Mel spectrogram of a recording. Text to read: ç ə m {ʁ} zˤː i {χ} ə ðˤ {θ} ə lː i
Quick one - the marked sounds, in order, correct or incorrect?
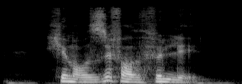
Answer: correct, incorrect: f, incorrect: f

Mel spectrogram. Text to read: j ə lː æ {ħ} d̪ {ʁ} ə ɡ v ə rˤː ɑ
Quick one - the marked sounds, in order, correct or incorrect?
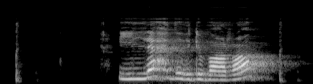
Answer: correct, incorrect: ð

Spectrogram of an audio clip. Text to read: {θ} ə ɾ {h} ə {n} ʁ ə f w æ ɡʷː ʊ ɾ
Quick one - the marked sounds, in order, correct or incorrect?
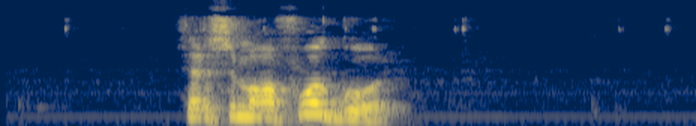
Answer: correct, incorrect: s, incorrect: m

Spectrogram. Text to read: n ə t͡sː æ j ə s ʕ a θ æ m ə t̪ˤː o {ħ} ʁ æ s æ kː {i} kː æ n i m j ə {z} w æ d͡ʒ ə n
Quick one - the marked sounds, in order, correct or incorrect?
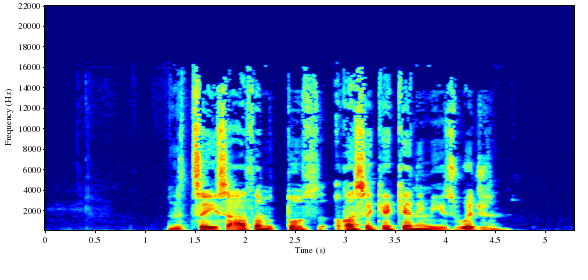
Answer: incorrect: θ, incorrect: æ, correct

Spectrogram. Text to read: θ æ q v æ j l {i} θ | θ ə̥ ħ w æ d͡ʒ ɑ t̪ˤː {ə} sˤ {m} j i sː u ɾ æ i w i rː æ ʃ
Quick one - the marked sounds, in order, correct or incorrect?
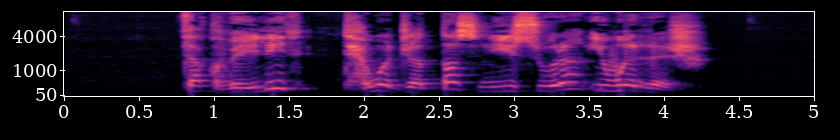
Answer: correct, incorrect: ɑ, incorrect: n

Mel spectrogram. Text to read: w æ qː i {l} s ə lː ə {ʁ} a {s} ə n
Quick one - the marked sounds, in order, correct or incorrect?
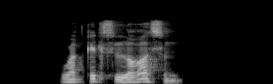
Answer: correct, correct, correct

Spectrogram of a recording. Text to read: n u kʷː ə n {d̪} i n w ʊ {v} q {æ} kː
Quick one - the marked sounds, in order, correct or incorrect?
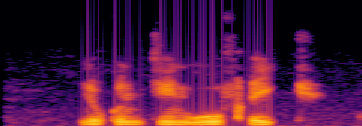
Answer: incorrect: t̪, incorrect: f, incorrect: i

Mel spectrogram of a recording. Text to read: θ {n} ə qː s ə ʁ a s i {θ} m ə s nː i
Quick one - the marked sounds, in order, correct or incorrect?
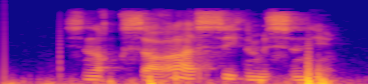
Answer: correct, correct

